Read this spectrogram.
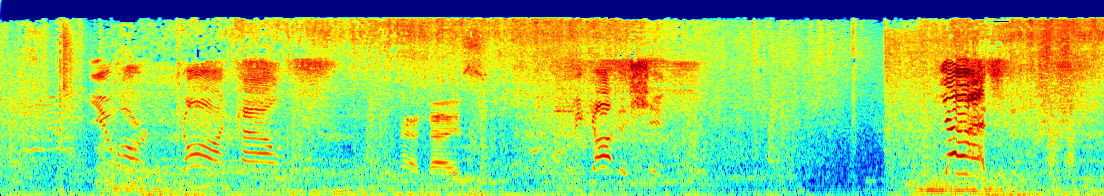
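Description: A huge beast roars and screeches.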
